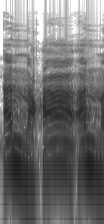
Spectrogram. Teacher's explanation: ইজহার গুন্না ছাড়া স্পষ্ট করে পড়তে হবে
